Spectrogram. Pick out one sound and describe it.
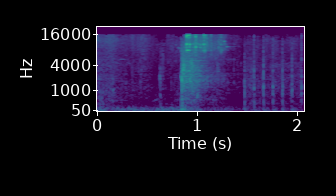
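Fists thud in punches.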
